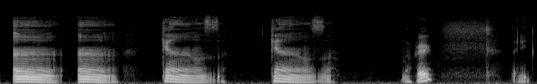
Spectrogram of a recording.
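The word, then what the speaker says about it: onze: Okay, then 11, 11. Okay, so O plus N give you the sound on, 11, 11.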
